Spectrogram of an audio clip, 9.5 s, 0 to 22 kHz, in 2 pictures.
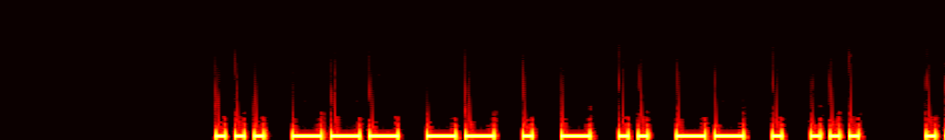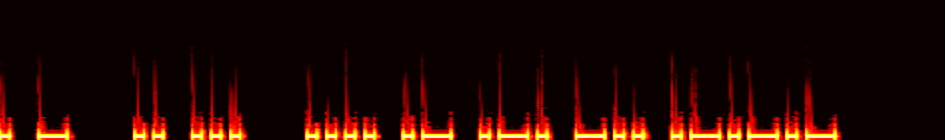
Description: Morse code, heard as a keyed tone, about 25 wpm, 700 Hz. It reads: SOMETIMES IT IS HARD.
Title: Sentences from Top 600 Words 25wpm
